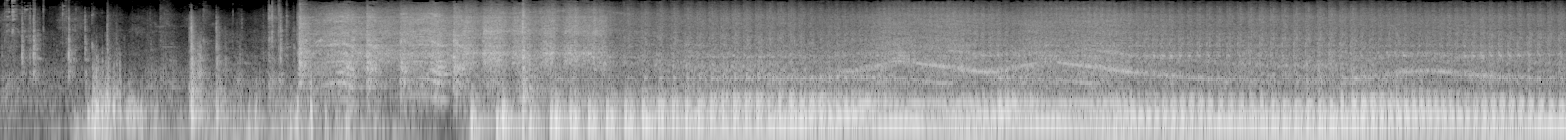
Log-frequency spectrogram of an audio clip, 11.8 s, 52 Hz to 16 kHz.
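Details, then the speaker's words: Subaru Impreza EJ18, fitted with the intake from the old engine, with new leads and plugs and the connectors reseated: after a few cranks it settles into an uneven, lumpy idle, apparently not firing on all four cylinders. "so yeah as you can hear it doesn't sound like it's running on all four cylinders and I've changed all the leads changed all the plugs"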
